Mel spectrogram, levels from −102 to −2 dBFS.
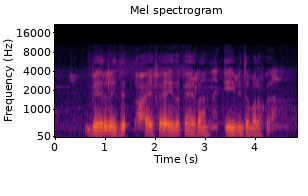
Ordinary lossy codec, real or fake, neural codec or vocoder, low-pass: none; real; none; none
